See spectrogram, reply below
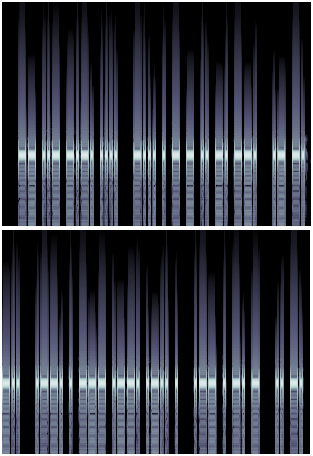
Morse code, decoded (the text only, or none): MUCH BETTING AND PEOPLE WENT IN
